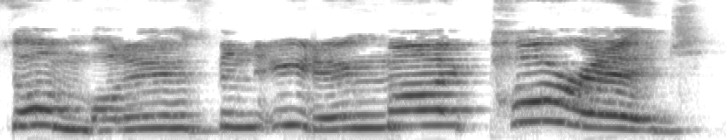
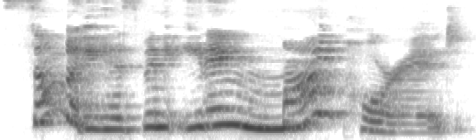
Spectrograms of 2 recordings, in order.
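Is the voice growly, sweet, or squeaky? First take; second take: growly; sweet. First: It is said in a loud, growly voice. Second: It is said in a sweet, low voice.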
